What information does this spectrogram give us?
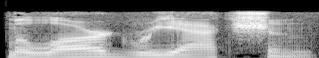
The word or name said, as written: Maillard reaction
